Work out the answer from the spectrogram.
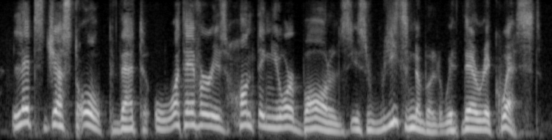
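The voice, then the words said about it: Terrible put-on French accent. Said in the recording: “we will have terrible French accents.”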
